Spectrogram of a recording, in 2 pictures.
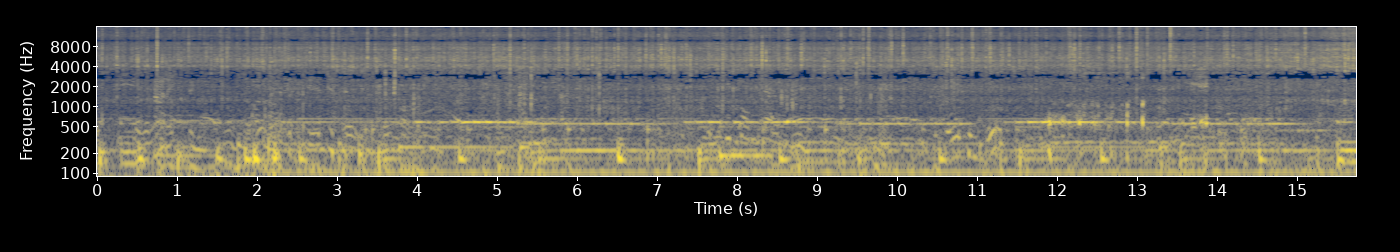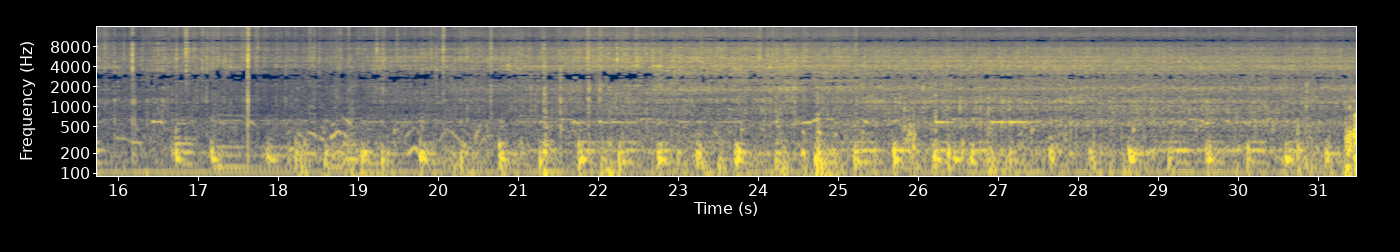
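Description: Food frying in a pan on a camp gas stove, a steady hiss that grows louder in the second half, with small knocks of utensils against the pan.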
